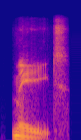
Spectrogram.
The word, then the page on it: meat: British English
